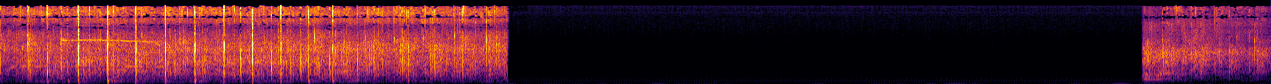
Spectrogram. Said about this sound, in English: Give him a hand clap.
